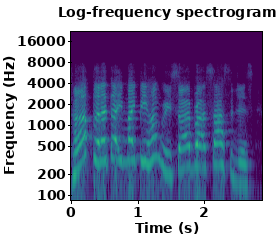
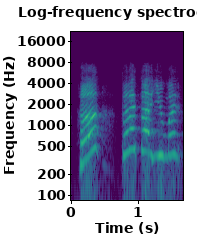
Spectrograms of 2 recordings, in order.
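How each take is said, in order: First: Higher, hurried apologetic explanation; puzzled servant. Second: Very high acted confusion; startled character voice. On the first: Acted. Servant offering Sugar sausages, hurried puzzled voice. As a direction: explain quickly in a raised voice. Servant line redone after attribution. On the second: Servant answering Sugar's tirade, high puzzled voice. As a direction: pitch it way up, puzzled.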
